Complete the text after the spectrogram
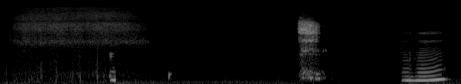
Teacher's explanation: All you have to do is breathe out the L sound. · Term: voiceless L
